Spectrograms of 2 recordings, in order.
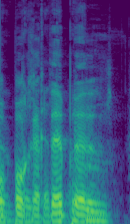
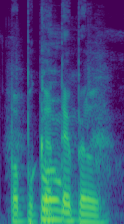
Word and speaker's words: Popocatépetl: Popocatépetl. – Popocatépetl.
